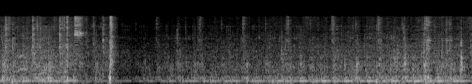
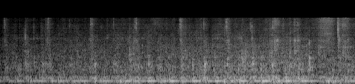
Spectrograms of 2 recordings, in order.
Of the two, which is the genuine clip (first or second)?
first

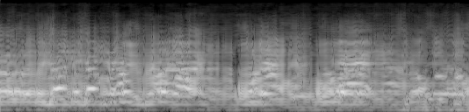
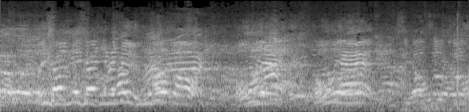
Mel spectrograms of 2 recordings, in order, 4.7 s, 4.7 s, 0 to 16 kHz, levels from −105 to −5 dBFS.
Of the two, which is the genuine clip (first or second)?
second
